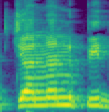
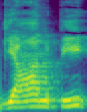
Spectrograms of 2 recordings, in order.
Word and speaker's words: ज्ञानपीठ: बात करते हैं जननपीठ award. जननपीठ, नॉट जननपीठ, इट इज ज्ञानपीठ award.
